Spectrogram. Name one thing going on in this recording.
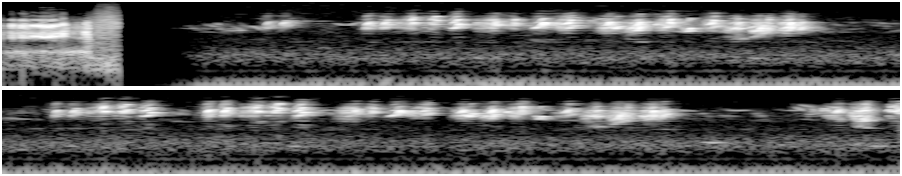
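Small birds twitter rapidly in quick bursts.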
